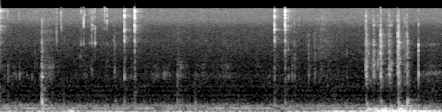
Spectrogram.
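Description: Computer mouse and keyboard clicks, a few scattered single clicks and then a quicker run of taps near the end, over a faint steady low hum.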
